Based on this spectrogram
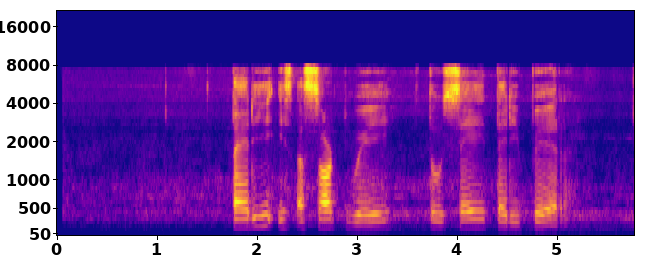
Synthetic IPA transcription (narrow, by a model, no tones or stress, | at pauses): t̪ɛɾiɪsəsɔɾʈwetuset̪ɛɾipeɾ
